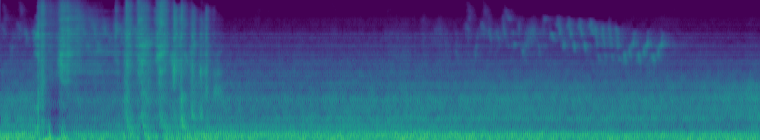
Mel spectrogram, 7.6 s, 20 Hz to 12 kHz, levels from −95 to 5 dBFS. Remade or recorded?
remade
